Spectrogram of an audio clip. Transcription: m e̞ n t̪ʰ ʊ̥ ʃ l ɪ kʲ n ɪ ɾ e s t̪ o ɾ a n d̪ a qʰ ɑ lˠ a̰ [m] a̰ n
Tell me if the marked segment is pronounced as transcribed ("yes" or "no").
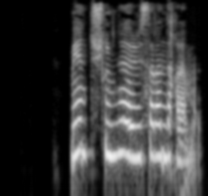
yes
